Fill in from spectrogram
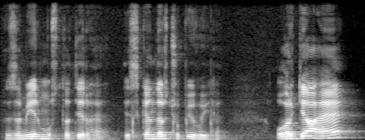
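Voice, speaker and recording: A man teaching a grammar class in a slightly high voice. He asks a question, then answers it himself. He gives the key terms a lift in pitch. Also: pushed and bright. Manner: stresses terms with rising pitch.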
